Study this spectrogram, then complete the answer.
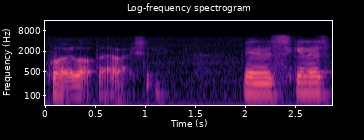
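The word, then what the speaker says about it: Lynyrd Skynyrd: a lot better actually l skinners pronounced L skinners and that's the name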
